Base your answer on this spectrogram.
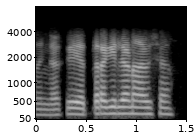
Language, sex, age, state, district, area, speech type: Malayalam, male, 18-30, Kerala, Kollam, rural, conversation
